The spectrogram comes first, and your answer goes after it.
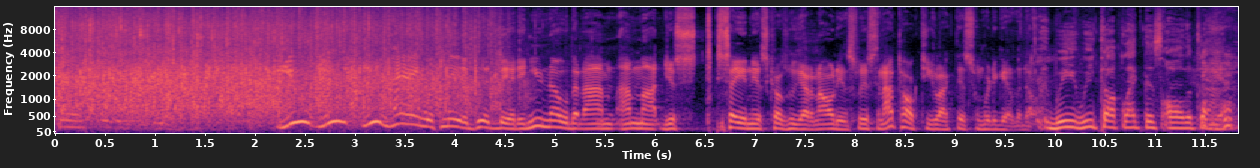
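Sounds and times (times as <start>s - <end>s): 
studio audience applause welcoming a guest: 0.0s - 4.8s
speech: 2.2s - 11.8s.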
